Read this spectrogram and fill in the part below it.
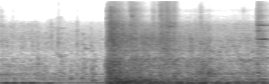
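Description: Panzer IV howitzer cannon firing in a tank battle video game, a single loud boom with a rumbling tail after a second of quieter background.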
